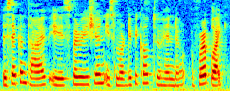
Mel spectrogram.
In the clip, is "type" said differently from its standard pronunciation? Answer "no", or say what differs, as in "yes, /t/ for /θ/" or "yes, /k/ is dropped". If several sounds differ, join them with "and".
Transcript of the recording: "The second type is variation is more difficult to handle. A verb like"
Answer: yes, /f/ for /p/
